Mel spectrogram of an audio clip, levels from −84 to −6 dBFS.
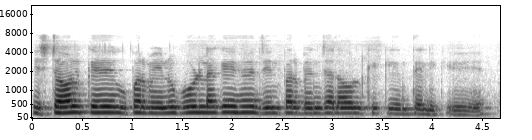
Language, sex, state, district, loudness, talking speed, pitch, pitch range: Hindi, female, Uttar Pradesh, Lucknow, -19 LUFS, 205 wpm, 190 Hz, 185-205 Hz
